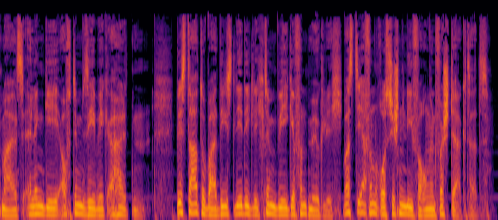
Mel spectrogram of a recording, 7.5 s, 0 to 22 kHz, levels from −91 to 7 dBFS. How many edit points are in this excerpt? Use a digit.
3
